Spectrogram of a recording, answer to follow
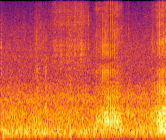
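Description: Kitchen knife cutting through a lime held in the hand, with faint rasping cuts of the blade through the peel.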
